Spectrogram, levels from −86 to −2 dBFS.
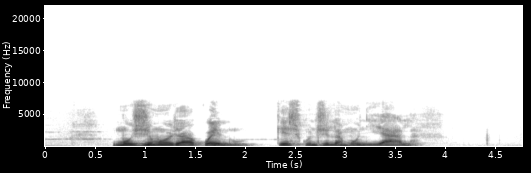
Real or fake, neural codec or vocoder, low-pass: real; none; 7.2 kHz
